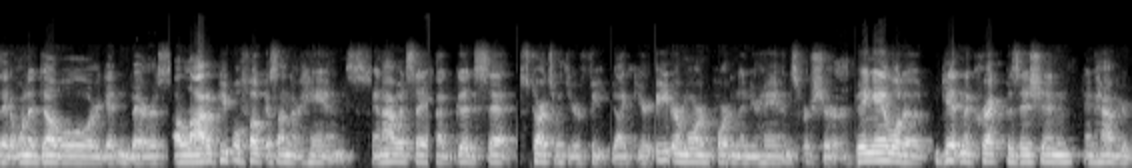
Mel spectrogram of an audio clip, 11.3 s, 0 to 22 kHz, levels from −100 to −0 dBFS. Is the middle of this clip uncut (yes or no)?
no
